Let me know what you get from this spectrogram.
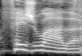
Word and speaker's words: Feijoada: Du hast auch mal gesagt, äh, eines deiner Lieblingsessen ist, und ich werde das jetzt falsch aussprechen, aber Feijoada. – Feijoada.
